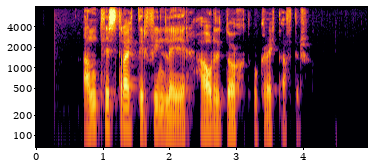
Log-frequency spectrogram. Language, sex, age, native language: Icelandic, male, 40-49, Icelandic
